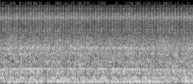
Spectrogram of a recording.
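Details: Toyota Altis after replacing the faulty ignition coil (spark plug was fine): a smooth, steady idle with an even beat and no stumbles or shakes. The engine runs evenly on all cylinders, fixed.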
